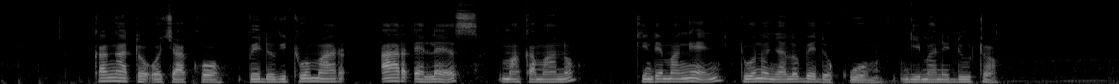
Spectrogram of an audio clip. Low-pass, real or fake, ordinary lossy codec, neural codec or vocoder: none; real; none; none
